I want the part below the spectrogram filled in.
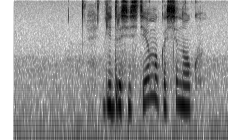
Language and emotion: Russian, neutral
